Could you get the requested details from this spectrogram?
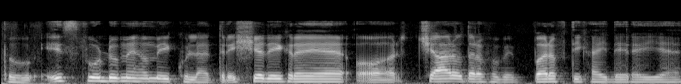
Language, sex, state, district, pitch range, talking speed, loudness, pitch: Hindi, male, Himachal Pradesh, Shimla, 110-135 Hz, 175 wpm, -15 LUFS, 125 Hz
